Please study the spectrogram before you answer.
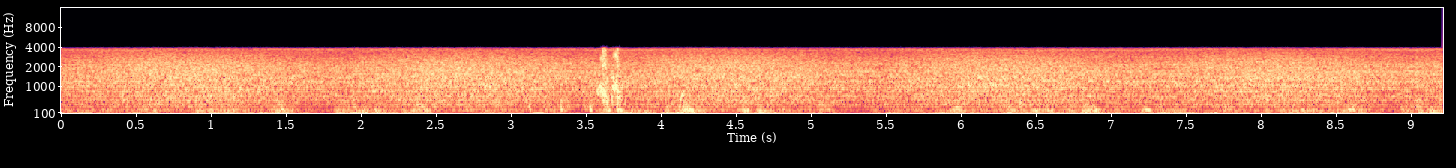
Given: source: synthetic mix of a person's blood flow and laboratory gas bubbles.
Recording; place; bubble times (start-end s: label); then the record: Doppler ultrasound of blood flow; precordium
3.10-3.17 s: bubbles
3.30-3.43 s: bubbles
3.50-3.81 s: bubbles
From the record:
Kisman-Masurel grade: 212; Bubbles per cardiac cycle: several, 3 to 8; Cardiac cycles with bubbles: 1 to 10%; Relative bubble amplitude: moderate (0.250 to 0.450); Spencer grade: 1 (occasional bubble signal discernible with the cardiac motion signal, with majority of cardiac periods free of bubbles); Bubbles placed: anywhere in the cardiac cycle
